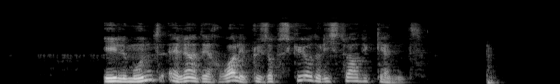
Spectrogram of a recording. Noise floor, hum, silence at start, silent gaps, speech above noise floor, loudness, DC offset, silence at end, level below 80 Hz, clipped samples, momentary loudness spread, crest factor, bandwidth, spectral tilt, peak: -79 dBFS; none; 1.05 s; none; 59 dB; -21 LUFS; under 0.1%; 0.65 s; -50 dBFS; under 0.1%; 19 LU; 20 dB; 7.6 kHz; -7 dB/octave; -4 dBFS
